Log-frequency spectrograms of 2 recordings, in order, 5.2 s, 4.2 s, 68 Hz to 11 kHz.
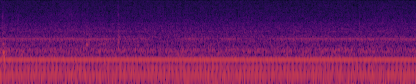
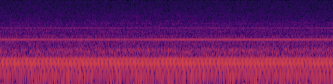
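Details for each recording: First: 1928 RCA Victor Model 28V radio, signal generator near 600 into the antenna, volume full: steady low hum with only a faint, thin distorted signal; weak output, fault not yet found. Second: 1928 RCA Victor Model 28V radio with a signal-generator signal fed into the detector grid: a steady, clean tone with no hum, crackle or distortion; audio stages work, and the fault lies in earlier stages.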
